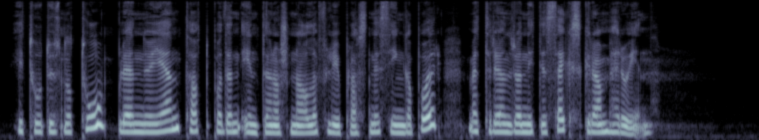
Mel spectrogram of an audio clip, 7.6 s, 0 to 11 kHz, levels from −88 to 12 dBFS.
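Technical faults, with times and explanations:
Nothing technical stands out here; the speech comes across steady and intact the whole way.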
